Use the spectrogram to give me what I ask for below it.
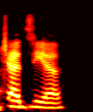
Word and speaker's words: Jadzia: Jazita. Yeah, Jazita and Ezri Dax. Yeah, Jadzia.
